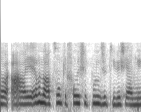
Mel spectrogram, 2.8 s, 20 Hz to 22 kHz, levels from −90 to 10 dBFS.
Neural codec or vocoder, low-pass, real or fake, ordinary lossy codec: codec, 24 kHz, 1.5 kbps, HILCodec; 5.4 kHz; fake; none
